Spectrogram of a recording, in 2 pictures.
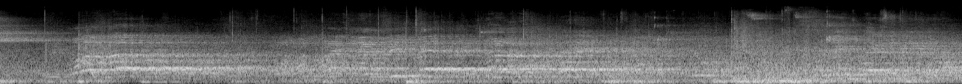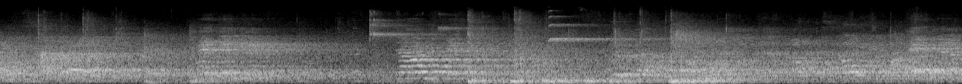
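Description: A ball thuds against the floor and walls.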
